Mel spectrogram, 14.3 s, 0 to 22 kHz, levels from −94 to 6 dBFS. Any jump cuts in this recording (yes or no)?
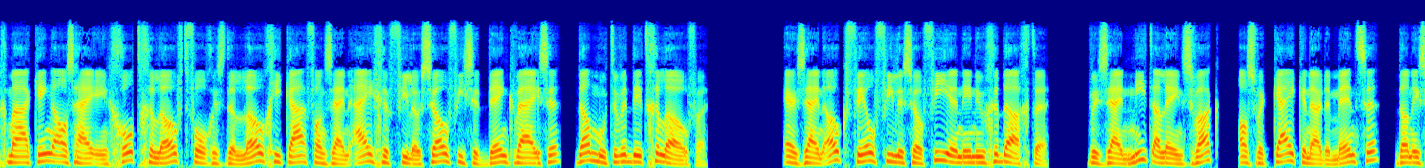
no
